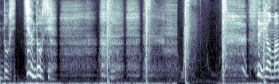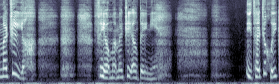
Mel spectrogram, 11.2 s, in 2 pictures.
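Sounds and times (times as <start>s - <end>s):
speech: 0.0s - 1.4s, 2.0s - 2.4s, 4.9s - 6.9s, 7.5s - 9.0s, 10.5s - 11.1s
thick whip lashes: 2.0s - 5.5s.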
